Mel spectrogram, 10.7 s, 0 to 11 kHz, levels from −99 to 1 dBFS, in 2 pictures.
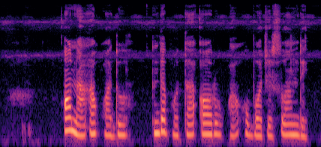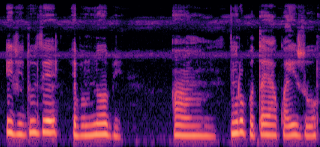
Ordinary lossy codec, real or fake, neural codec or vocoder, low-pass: none; real; none; 9.9 kHz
